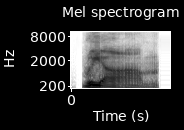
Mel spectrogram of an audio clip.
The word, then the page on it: rearm: British English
